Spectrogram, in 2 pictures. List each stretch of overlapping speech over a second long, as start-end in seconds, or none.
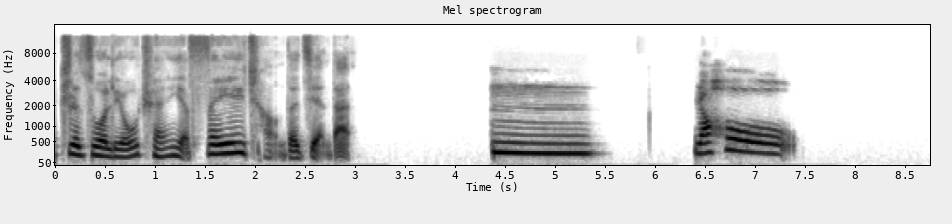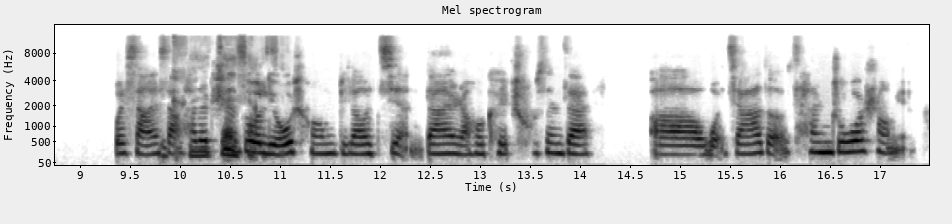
9.8-11.1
